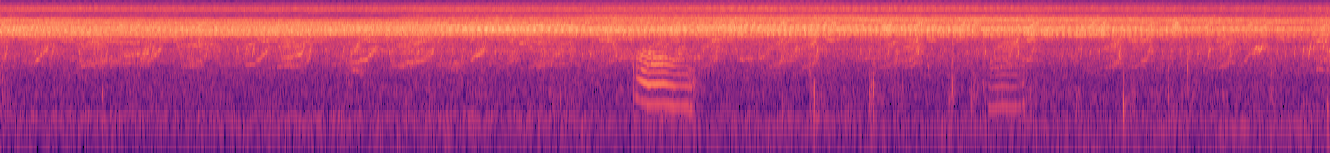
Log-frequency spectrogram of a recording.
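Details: Brown female stray cat in Japan, approaching and being petted many times, gives two short harmonic meows a few seconds apart, the first longer and arching, over a loud, steady chorus of crickets and insects.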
